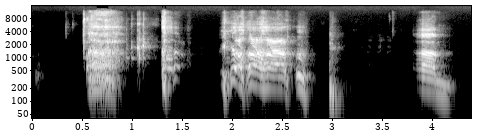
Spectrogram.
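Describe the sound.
Throat clearing: several harsh, rasping bursts separated by short pauses, some carrying a voiced, grunting tone, with no talk between them.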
